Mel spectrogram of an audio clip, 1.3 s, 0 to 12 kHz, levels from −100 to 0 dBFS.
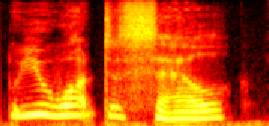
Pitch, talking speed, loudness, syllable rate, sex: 180 Hz, 225 wpm, -16 LUFS, 4.6 syllables/s, male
